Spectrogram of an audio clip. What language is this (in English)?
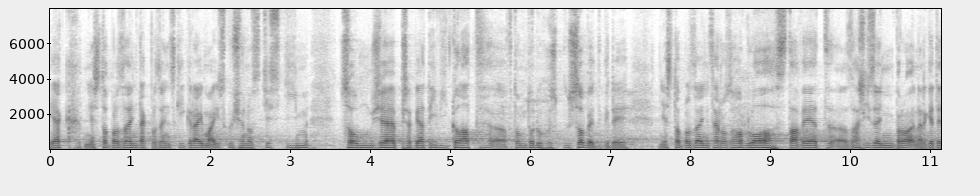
Czech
